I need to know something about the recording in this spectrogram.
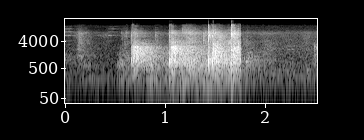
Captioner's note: timer beeping - Clapping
